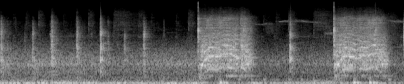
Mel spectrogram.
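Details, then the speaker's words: Crashed Honda Hornet motorcycle after plugging in a missing wire: starter spins the engine in two short bursts with a quick, even cranking beat but it never fires or catches; cranks but won't start. "there nothing all right so the missing wire here I plugged it in it sounds like it's going to fire but I don't know"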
